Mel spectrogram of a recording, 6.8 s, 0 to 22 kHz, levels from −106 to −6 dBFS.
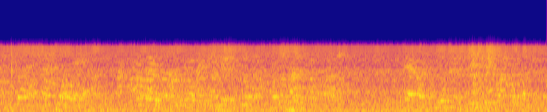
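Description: From start to finish the sound is dull and grainy, with nothing above about 4.1 kHz. Tones come out rough and noisy rather than swirly, which points to heavy Opus compression in its CELT music mode, likely at a very low bitrate around 8 kbps.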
